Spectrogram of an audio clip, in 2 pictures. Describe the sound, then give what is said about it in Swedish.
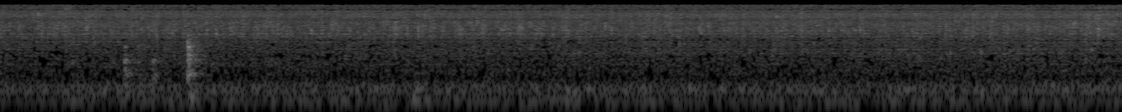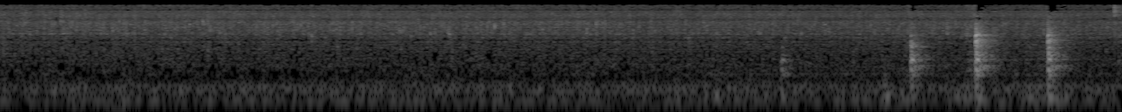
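Chopped onion frying in a pan: a steady, dense sizzle runs throughout without talk, and a few sharper crackles pop out near the end. “Och medan jag kastar i löken, oj, ja, det blir lite djupare, men det är bra, det är som det ska.”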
